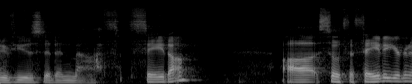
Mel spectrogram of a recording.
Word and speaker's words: theta: Theta is going to have the th sound to it, and it's like our English TH, where we have to do it with two letters. They can get it done with just one.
